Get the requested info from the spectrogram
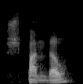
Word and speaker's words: Spandau: Pero bueno, Spandau, Spandau, como se pronuncia bien,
